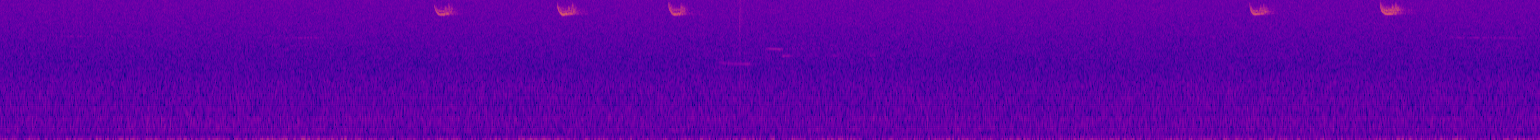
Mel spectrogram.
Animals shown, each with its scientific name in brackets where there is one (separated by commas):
White-throated Sparrow (Zonotrichia albicollis), Black-throated Green Warbler (Setophaga virens), Hermit Thrush (Catharus guttatus)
